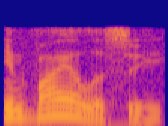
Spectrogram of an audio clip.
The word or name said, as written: inviolacy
